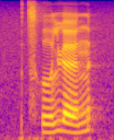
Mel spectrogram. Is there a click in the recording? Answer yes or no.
no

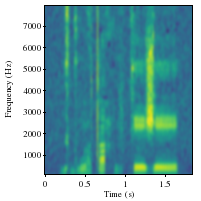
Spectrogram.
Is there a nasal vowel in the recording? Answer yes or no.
yes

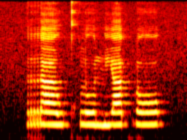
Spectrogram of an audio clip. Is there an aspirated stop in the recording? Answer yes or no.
yes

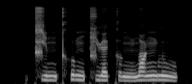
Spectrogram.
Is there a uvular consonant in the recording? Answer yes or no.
no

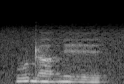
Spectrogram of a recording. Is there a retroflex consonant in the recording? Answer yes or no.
yes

